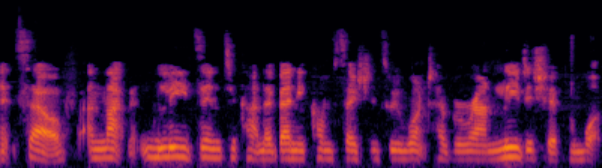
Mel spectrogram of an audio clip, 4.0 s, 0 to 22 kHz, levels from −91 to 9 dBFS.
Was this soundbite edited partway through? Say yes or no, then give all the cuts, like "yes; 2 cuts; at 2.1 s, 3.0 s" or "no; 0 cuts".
no; 0 cuts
